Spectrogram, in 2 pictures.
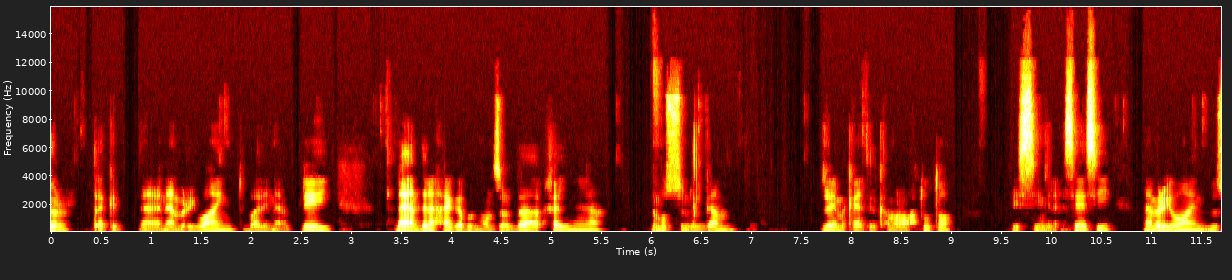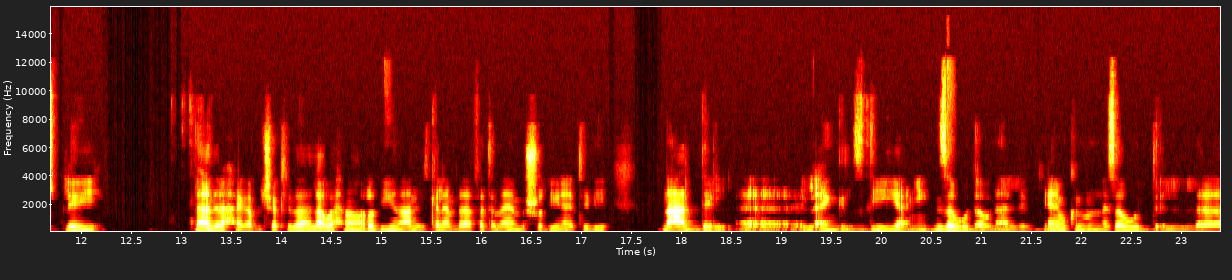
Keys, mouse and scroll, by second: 0.2 click, 1.7 click, 3.2 click, 5.7 alt+click, 6.7 alt+right drag, 7.5 alt+click, 8.3 alt+right click, 10.6 click, 11.4 click, 12.9 click, 19.7 click.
